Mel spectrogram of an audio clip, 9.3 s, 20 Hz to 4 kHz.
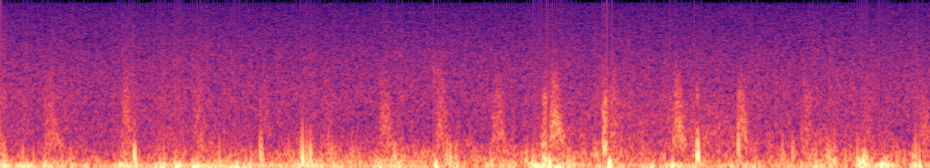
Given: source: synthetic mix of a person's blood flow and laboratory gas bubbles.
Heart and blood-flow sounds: Doppler ultrasound of blood flow; subclavian vein
6.01-6.10 s: bubbles
From the record:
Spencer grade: 1 (occasional bubble signal discernible with the cardiac motion signal, with majority of cardiac periods free of bubbles); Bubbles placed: anywhere in the cardiac cycle

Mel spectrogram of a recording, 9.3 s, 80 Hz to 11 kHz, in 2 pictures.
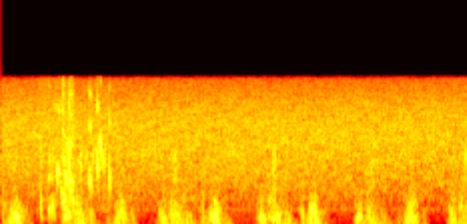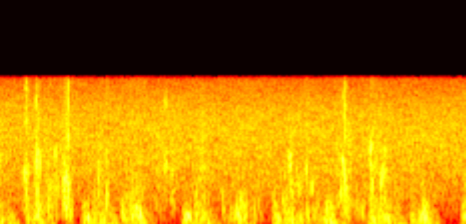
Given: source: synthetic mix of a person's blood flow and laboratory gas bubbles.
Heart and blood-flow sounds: Doppler ultrasound of blood flow; precordium
0.35-1.12 s: bubbles
4.87-5.40 s: bubbles
5.63-5.77 s: bubbles
5.85-6.12 s: bubbles
6.29-6.34 s: bubbles
6.65-6.74 s: bubbles
6.83-7.31 s: bubbles
7.37-7.84 s: bubbles
8.02-8.66 s: bubbles
From the record:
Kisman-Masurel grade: 222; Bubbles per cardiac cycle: several, 3 to 8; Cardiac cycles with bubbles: 10 to 50%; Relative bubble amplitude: moderate (0.250 to 0.450); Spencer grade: 2 (many but less than half of the cardiac periods contain bubble signals, singularly or in groups); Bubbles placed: only in the low amplitude regions of the cardiac cycle

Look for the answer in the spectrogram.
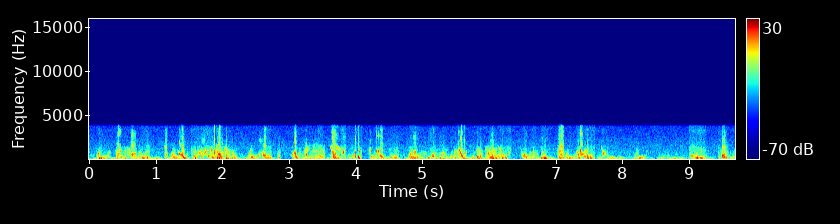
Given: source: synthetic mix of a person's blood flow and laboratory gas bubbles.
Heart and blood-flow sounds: Doppler ultrasound of blood flow; precordium
0.11-0.23 s: bubbles
0.40-0.92 s: bubbles
1.11-1.18 s: bubbles
1.32-1.49 s: bubbles
1.52-2.23 s: bubbles
2.54-2.75 s: bubbles
2.82-2.89 s: bubbles
3.02-3.54 s: bubbles
3.61-4.10 s: bubbles
4.18-4.46 s: bubbles
4.50-4.66 s: bubbles
4.80-5.43 s: bubbles
5.46-5.67 s: bubbles
5.74-6.33 s: bubbles
6.47-6.70 s: bubbles
6.77-6.91 s: bubbles
7.01-7.16 s: bubbles
7.29-7.58 s: bubbles
7.68-7.79 s: bubbles
9.00-9.25 s: bubbles
9.43-9.62 s: bubbles
From the record:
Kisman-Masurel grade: 343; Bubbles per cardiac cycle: rolling drumbeat, 9 or more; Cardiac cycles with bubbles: 100%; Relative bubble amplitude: loud (0.450 to 0.775); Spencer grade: 3 (all of the cardiac periods contain showers or single bubble signals, but not dominating or overriding the cardiac motion signals); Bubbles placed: anywhere in the cardiac cycle

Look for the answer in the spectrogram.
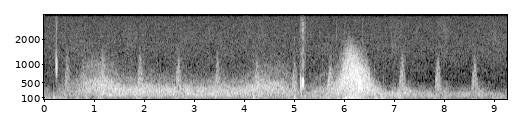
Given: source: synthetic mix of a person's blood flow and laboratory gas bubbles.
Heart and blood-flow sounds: Doppler ultrasound of blood flow; subclavian vein
0.22-0.27 s: bubbles
5.10-5.22 s: bubbles
From the record:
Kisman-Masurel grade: 123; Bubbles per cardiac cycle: 1 to 2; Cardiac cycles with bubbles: 10 to 50%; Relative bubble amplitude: loud (0.450 to 0.775); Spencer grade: 2 (many but less than half of the cardiac periods contain bubble signals, singularly or in groups); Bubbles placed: anywhere in the cardiac cycle

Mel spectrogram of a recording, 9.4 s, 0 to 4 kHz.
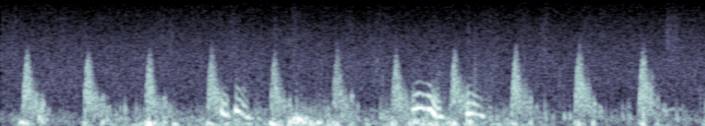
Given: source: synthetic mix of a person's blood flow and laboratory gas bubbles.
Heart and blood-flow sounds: Doppler ultrasound of blood flow; subclavian vein
no bubbles
From the record:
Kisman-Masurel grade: 000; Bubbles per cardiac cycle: 0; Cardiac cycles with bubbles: 0%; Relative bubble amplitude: no bubbles discernible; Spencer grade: 0 (complete lack of bubble signals)

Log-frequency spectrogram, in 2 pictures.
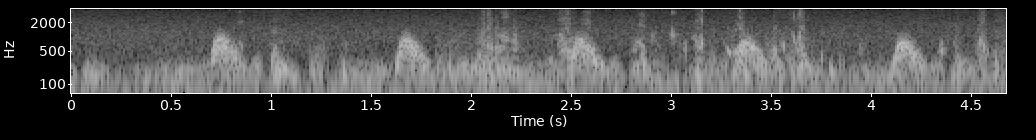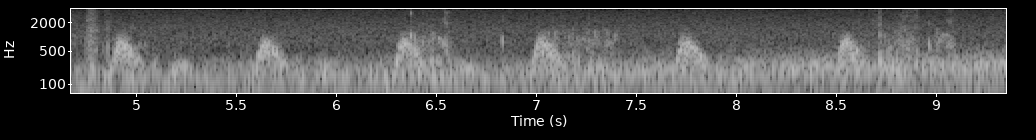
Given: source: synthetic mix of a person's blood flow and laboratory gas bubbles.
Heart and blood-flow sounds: Doppler ultrasound of blood flow; subclavian vein
0.82-0.86 s: bubbles
0.97-1.15 s: bubbles
1.17-1.41 s: bubbles
1.80-2.31 s: bubbles
2.38-2.64 s: bubbles
2.79-3.87 s: bubbles
3.92-3.98 s: bubbles
4.32-4.49 s: bubbles
4.52-4.70 s: bubbles
4.73-5.07 s: bubbles
6.19-6.67 s: bubbles
6.79-6.87 s: bubbles
6.97-7.45 s: bubbles
8.53-9.12 s: bubbles
From the record:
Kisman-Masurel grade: 332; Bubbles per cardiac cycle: rolling drumbeat, 9 or more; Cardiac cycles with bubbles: 50 to 99%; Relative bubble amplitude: moderate (0.250 to 0.450); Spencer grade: 3 (all of the cardiac periods contain showers or single bubble signals, but not dominating or overriding the cardiac motion signals); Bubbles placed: anywhere in the cardiac cycle

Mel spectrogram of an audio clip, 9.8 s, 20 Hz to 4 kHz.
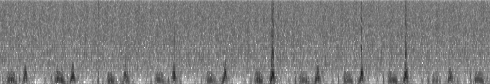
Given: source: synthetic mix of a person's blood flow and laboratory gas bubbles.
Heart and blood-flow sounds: Doppler ultrasound of blood flow; precordium
0.00-0.03 s: bubbles
From the record:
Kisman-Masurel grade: 111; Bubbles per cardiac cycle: 1 to 2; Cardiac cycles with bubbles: 1 to 10%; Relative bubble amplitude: barely perceptible (0.100 to 0.250); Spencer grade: 1 (occasional bubble signal discernible with the cardiac motion signal, with majority of cardiac periods free of bubbles); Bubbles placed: only in the low amplitude regions of the cardiac cycle

